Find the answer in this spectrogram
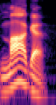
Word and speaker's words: MAGA: how is that pronounced if you added an n japanese would pronounce it manga as in the graphic novel but since there's no n in that white supremacist political movement get it it's maga so yeah he's going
